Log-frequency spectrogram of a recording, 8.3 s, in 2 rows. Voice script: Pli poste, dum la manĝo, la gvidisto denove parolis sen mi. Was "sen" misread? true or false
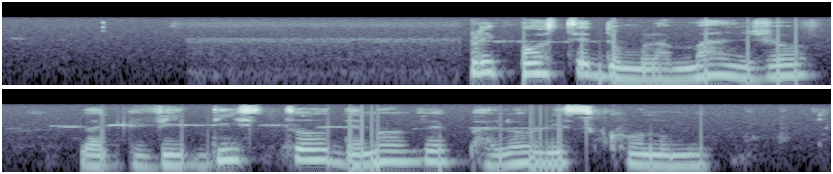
true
